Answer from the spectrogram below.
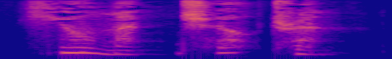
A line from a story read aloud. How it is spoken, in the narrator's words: her mamma whispered, as if even saying the words out loud might bring the Padawan's guards rushing into the room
